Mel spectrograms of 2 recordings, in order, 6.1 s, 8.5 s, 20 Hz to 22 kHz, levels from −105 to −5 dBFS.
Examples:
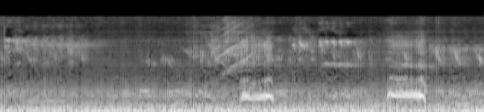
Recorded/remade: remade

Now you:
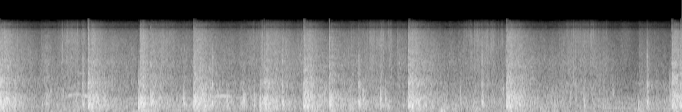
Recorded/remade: remade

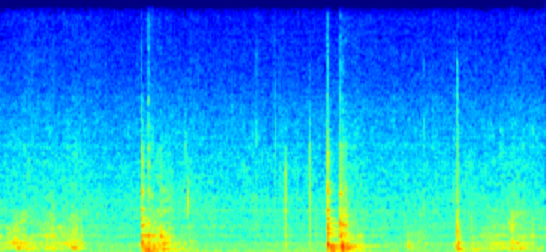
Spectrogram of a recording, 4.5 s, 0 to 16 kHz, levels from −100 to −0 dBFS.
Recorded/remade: remade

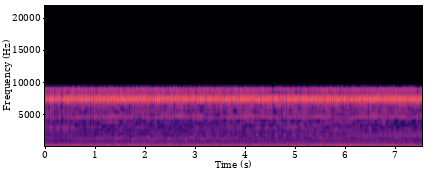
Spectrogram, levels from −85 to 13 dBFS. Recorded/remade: remade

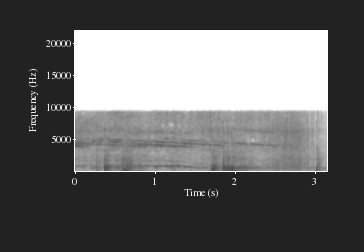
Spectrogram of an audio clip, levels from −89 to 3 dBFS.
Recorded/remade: recorded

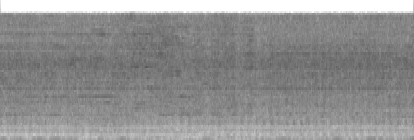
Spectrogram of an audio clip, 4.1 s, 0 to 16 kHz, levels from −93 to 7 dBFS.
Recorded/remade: recorded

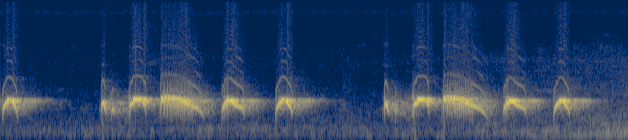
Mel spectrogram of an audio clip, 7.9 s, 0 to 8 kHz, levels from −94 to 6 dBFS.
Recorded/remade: recorded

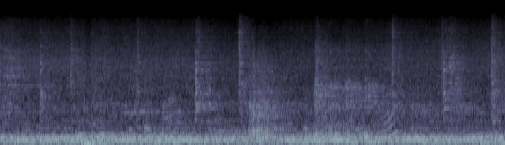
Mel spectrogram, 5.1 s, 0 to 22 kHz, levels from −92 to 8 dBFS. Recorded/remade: recorded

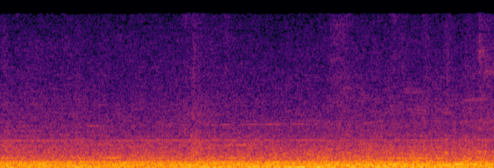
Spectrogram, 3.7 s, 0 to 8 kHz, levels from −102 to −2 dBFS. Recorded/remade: recorded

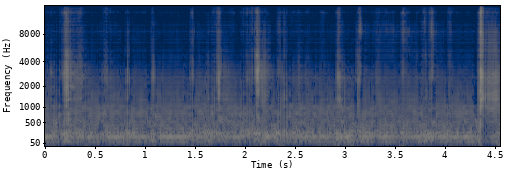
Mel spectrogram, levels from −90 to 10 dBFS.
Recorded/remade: remade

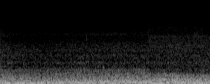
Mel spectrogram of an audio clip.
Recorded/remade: recorded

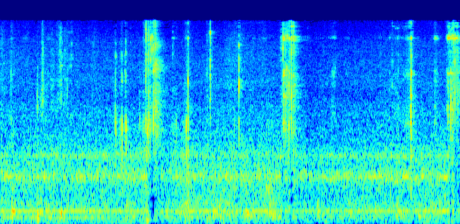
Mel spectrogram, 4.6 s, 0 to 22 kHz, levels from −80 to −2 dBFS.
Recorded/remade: recorded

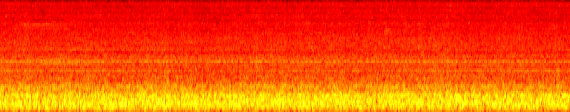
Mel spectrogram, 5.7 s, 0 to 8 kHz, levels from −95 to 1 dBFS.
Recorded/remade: remade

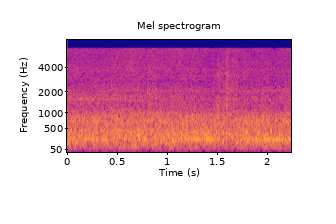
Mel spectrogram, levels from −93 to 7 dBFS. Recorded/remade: remade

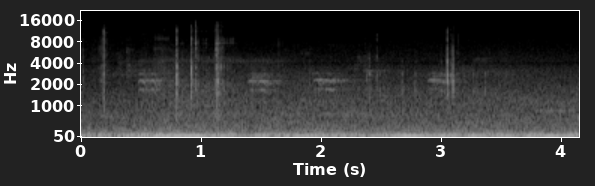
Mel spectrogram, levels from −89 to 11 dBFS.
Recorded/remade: recorded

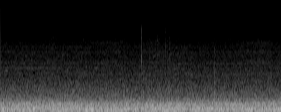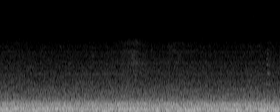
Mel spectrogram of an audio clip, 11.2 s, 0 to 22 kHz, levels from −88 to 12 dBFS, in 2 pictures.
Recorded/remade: remade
